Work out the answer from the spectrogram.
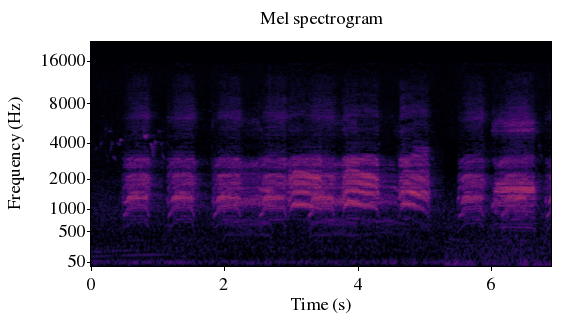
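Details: A Carrion Crow, a UK garden bird, gives a steady series of about ten harsh, hoarse caws, each a little slurred, roughly one every two-thirds of a second.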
